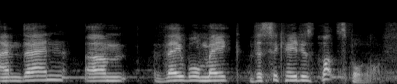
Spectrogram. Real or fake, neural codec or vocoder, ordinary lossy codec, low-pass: fake; codec, 16 kHz, 1.1 kbps, Voila-Tokenizer; AAC, 32 kbps; 7.2 kHz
